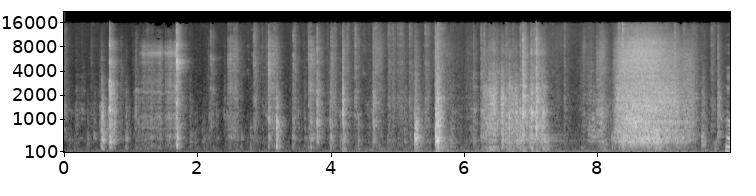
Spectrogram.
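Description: Plastic clicks and knocks as the pump head of an Eheim Professional 3 canister filter is pressed onto the canister and locked down, with a longer rubbing, scraping sound of plastic near the end.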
